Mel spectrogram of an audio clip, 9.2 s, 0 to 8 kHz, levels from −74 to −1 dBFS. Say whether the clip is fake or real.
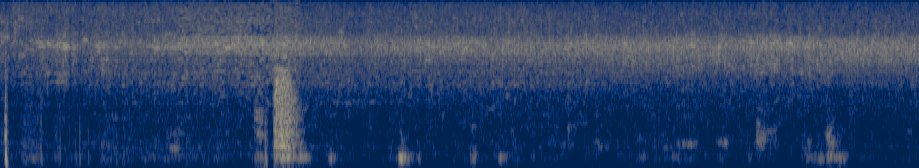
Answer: real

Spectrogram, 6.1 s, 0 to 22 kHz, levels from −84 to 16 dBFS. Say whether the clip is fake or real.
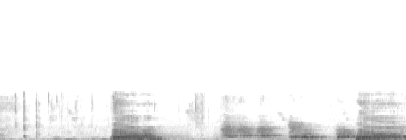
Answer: real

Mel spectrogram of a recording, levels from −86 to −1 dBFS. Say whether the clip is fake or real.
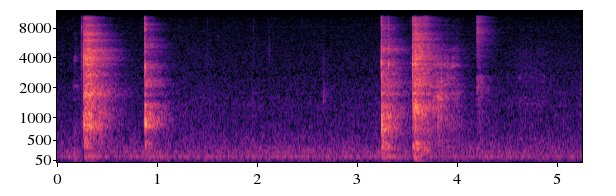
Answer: real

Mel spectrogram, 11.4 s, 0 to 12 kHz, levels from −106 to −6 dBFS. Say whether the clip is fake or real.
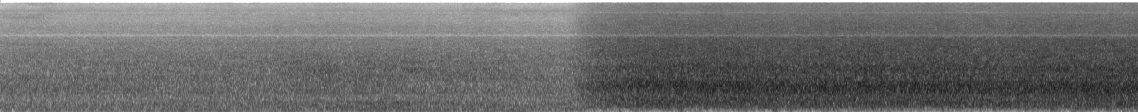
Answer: fake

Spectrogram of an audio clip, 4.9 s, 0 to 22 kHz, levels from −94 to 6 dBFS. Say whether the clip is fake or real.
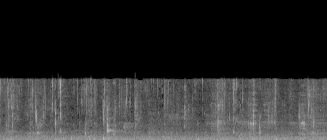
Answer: real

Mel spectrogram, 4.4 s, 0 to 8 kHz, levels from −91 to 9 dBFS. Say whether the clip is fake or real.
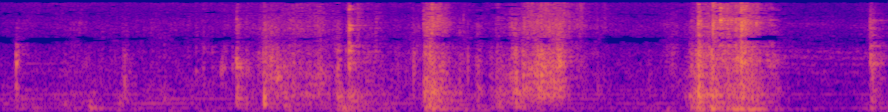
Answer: real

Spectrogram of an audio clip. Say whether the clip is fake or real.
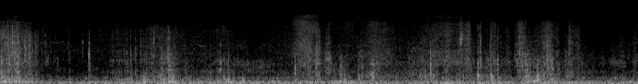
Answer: real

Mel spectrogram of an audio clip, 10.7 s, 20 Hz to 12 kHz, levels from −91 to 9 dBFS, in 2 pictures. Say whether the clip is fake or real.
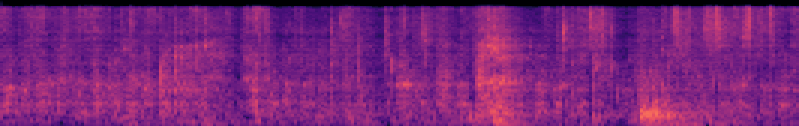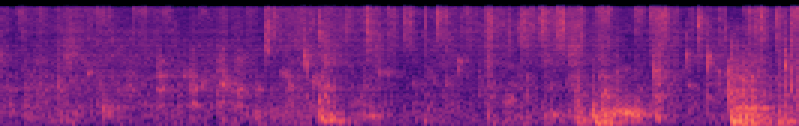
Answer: fake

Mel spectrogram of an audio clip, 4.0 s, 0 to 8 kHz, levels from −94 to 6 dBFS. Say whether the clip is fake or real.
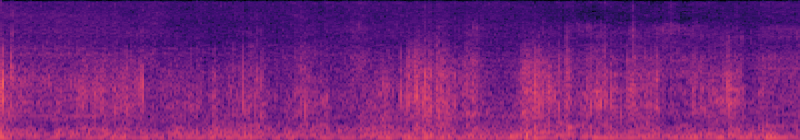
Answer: fake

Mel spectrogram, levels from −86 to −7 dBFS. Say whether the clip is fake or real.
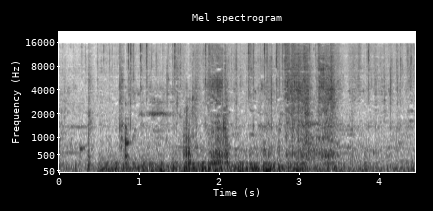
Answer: fake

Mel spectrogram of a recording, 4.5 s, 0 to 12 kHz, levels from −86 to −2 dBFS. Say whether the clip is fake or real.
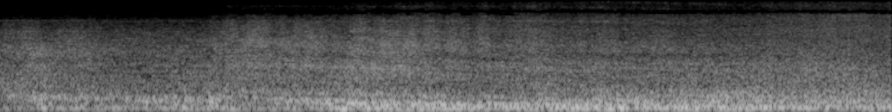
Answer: real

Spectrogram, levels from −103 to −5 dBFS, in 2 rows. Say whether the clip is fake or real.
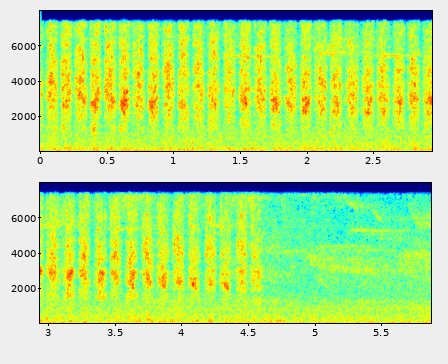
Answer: real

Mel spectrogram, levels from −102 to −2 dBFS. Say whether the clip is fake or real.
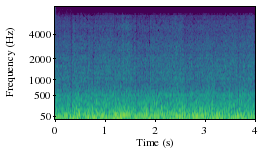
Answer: fake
